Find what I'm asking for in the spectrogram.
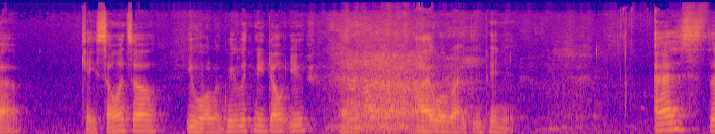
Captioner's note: laughter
